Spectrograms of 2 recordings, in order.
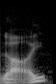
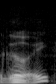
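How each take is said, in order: First: The vowel is ơ, the southern pronunciation. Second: The vowel is ư, the northern pronunciation. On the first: "Người miền Nam gọi là gửi, tức là thay vì cái chữ ư thì họ là bỏ chữ ư đi, họ thêm cái chữ ơ" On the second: "Người miền Bắc gọi là gửi, g ư y dấu hỏi"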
